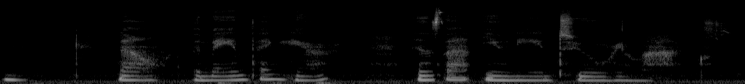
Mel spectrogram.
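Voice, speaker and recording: A woman playing a gentle, soothing witch in an ASMR roleplay, whispering softly and breathily with tender, formal, old-fashioned phrasing. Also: medium pitch, little pitch movement, drawn-out words, slightly rough, full character voice. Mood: reassuring, tender. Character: gentle, soothing female witch, caring and slightly mysterious.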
